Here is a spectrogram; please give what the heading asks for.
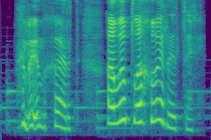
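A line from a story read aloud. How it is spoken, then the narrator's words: Giggling. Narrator (Russian): хихикнула Эмилия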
